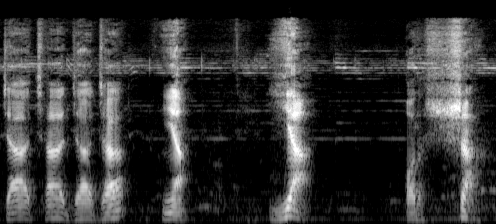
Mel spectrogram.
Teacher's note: चवर्ग, चा छा जा झा या और शा, इनका जो है उच्चारण स्थान तालु है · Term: तालव्य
